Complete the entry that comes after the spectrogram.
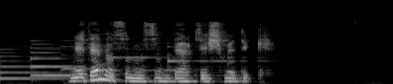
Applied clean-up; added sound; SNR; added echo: neural mask model RNNoise.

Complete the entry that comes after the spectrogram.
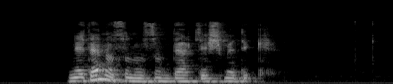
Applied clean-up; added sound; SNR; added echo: none; none; none; none.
